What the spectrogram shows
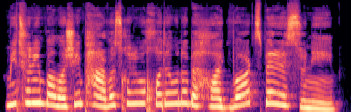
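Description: A woman voicing an eager, excitable boy wizard in an audiobook, talking in quick, urgent bursts. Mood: excited. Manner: quick, urgent, high-pitched outbursts. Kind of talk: audiobook character voice.

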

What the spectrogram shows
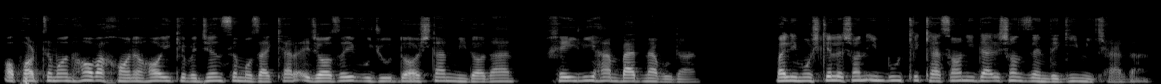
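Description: Gravelly-voiced male audiobook narrator. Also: on the high side, dark tone. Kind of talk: first-person audiobook narration.

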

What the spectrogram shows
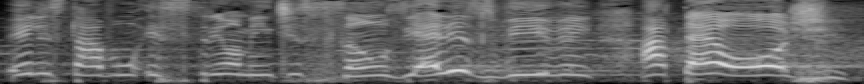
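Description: A woman preaching a sermon and telling testimonies, fervent and emphatic, with sudden shouts. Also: extremely high pitch, fairly even intonation, normal speed, creaky, in a large hall. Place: church hall.

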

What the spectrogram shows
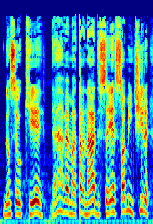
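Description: A man's voice: high voice, steady tone, fast talker, a bit bright, no room sound. Brief: young man doing a bossy conservative mother brushing off her son. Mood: scolding. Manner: nagging, dismissive. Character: scolding conservative mother, dismissive.

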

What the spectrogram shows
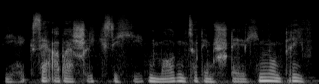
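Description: A woman narrating a fairy tale in a measured, expressive storybook reading. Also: a bass voice, vocal fry, husky.

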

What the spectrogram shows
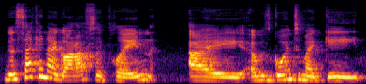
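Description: A woman's voice: mid-range voice, animated, moderate pace. A young Canadian woman in a casual podcast chat, telling her travel stories with emphatic indignation.

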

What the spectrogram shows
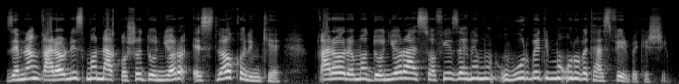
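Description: A woman voicing a calm, teasing painter. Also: fairly high pitch, pitched above the performer's own voice, lightly acted. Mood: amused calm. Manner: unhurried, teasing. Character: calm, amused male painter, self-assured.

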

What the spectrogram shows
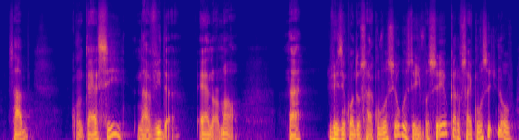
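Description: Animated Brazilian man telling a story. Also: a little high, gravelly. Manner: animated, joking, rambling with many asides. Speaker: podcast host. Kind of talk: casual comedic storytelling.

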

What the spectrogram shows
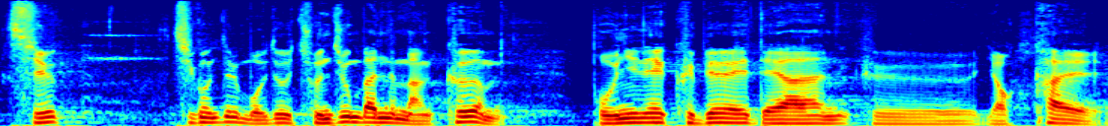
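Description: A man's voice: mid-range voice, moderate pace, mellow, muffled recording. A man from South Korea giving a prepared public talk as an animator. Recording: long hall reverb.

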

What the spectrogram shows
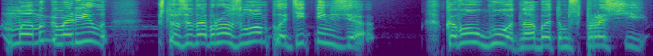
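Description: A man voicing a small, trusting fawn in a storybook reading, in a thin, high, pleading voice. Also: measured pace, no room sound.

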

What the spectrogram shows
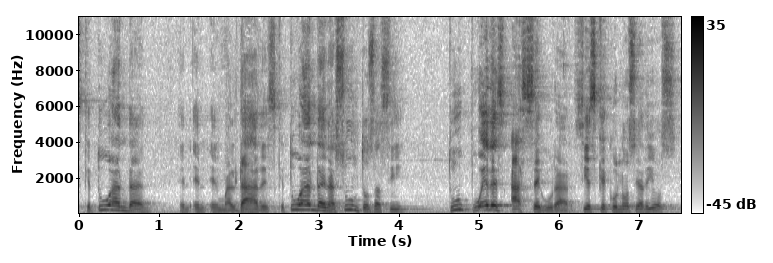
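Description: Pastor preaching a sermon. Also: male voice, slight background noise. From Dominican Republic. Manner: emphatic preaching that swings between soft low asides and raised scripture reading. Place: church.

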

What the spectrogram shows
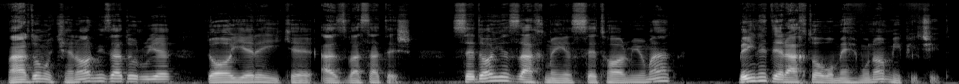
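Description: A man reading a short story aloud, lively, raising his voice for the quoted lines. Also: fairly low pitch. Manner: lively, acts out quoted speech with raised voice.

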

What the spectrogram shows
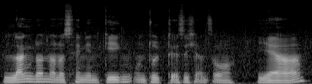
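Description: Man, amateur audiobook narrator, low voice, measured; faint rain hiss behind. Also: steady tone. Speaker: audiobook reader.

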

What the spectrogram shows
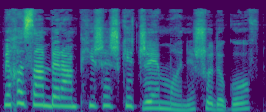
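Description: A woman narrating an audiobook in a steady storytelling manner. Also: on the high side, no echo.

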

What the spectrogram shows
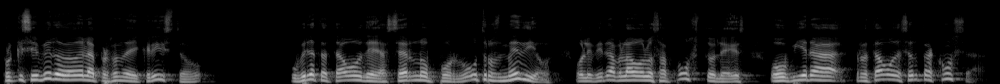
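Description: A man's voice: sits high, expressive, brisk, dark tone. A man preaching a sermon in a church, asking his congregation rhetorical questions and repeating his key points. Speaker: pastor.

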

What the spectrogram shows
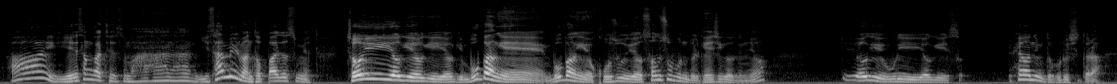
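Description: A man's voice: mid-range voice, a little mellow. A man giving casual stock market commentary, rambling and provocative, tossing out constant tag questions.

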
